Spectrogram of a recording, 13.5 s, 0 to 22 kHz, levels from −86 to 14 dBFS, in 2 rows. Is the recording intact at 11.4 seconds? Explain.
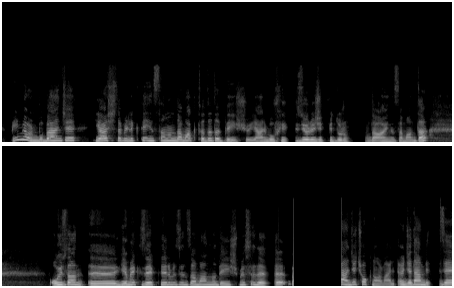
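No. At 11.4 seconds the speech falls inside a playback stall running from 11.11 to 11.83 s. The sound cuts off mid-flow into silence for about 0.72 s, then carries on. The likely cause is the player running out of data or its thread being blocked.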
